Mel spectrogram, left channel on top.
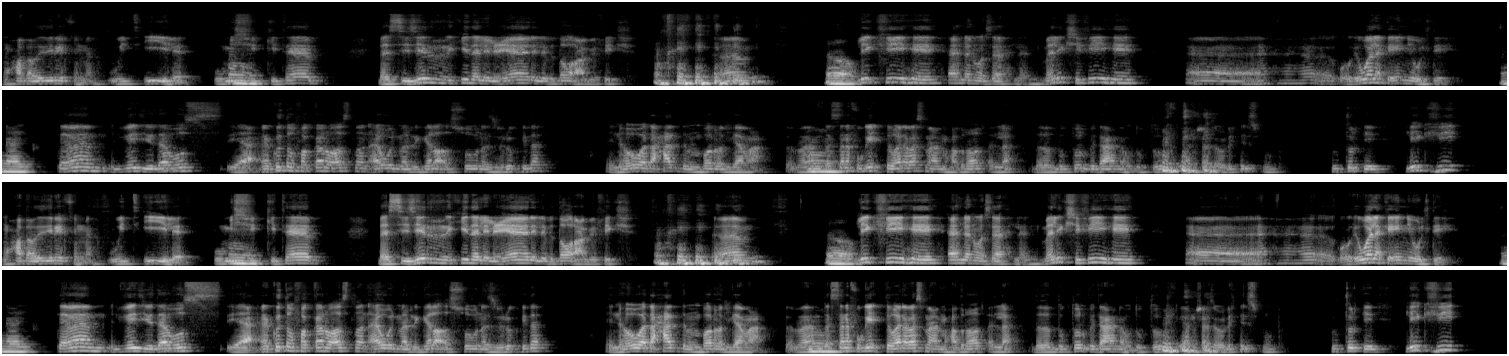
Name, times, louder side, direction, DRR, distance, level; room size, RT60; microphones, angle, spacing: voice 1, 0.0-3.2 3.8-6.3 7.1-7.6 8.6-11.4 11.8-14.5 15.6-20.5 21.1-27.8 28.3-29.6, right 5 dB, 55° right, 0.4 m, -24 dB
voice 2, 6.5-7.4 8.2-8.5 15.0-15.3 16.6-16.8 23.1-23.4 26.6-26.9, equal, 80° left, 1.3 m, -19 dB
4.6 x 2.5 x 3.0 m
head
